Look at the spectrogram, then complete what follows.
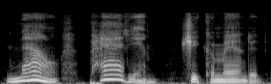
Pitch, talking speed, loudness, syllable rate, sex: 130 Hz, 110 wpm, -17 LUFS, 3.3 syllables/s, male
